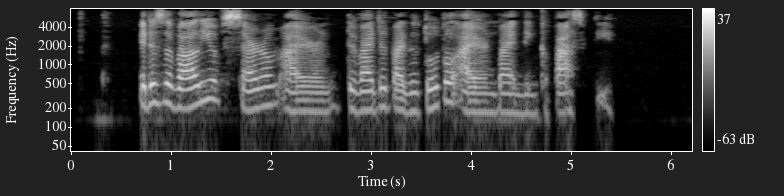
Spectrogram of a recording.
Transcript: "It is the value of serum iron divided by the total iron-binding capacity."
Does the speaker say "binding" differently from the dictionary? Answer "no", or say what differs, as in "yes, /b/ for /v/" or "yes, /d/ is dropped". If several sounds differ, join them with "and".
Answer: no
